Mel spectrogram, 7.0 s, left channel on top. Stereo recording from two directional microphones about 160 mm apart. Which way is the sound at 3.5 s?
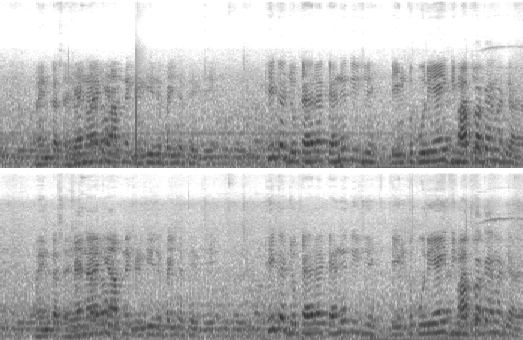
20° right (ahead or behind).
